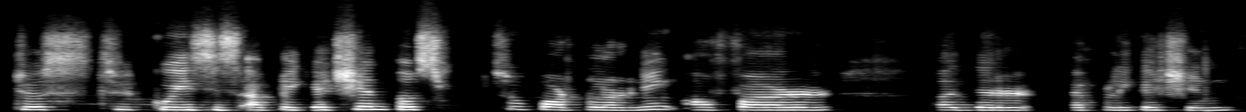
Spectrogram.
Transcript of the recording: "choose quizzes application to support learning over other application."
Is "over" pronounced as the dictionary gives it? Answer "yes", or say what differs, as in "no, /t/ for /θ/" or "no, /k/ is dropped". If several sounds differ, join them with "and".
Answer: no, /f/ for /v/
